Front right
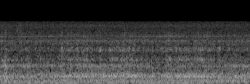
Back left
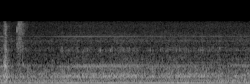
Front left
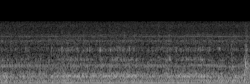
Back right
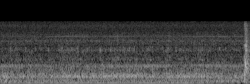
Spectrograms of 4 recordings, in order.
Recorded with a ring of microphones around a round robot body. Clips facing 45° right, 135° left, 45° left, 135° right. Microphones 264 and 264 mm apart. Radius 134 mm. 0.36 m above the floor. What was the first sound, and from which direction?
Only background noise.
